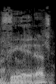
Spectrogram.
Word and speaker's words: Figueres: Ya que quieres ser tan políticamente correcto con los nombres en catalán, Figueres, puedes decir Figueras porque es una E abierta. Y cuando se pronuncia en catalán, se pronuncia igual que en castellano.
